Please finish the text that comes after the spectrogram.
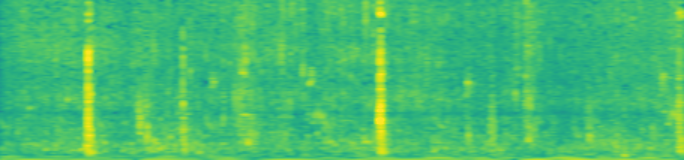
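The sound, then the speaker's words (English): Gentle water lapping against a rowing boat moving along a tree-lined stream on a bright, sunny day, with soft irregular splashes and a few sharper knocks over a steady low hum, no voices. “Close your eyes and listen to the singing birds hiding beneath the leaves and the water colliding with the boat.”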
